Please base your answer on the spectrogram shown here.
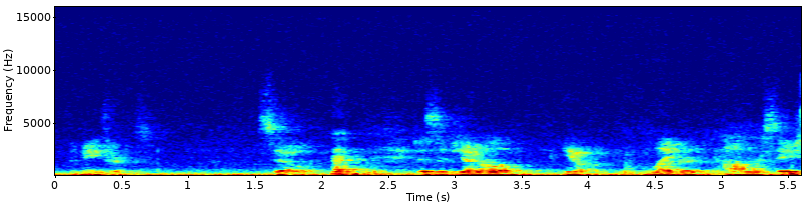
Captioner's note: chuckles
